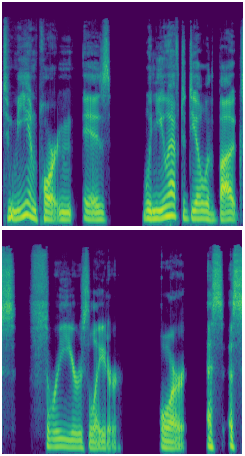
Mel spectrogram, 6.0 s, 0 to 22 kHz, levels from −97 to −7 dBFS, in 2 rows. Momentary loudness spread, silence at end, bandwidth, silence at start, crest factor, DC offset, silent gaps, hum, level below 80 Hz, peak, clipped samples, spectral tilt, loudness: 11 LU; 0 s; 16.5 kHz; 0 s; 18 dB; under 0.1%; 1.37-1.74 s, 3.20-3.29 s, 4.54-4.97 s, 5.33-5.51 s; none; -64 dBFS; -4 dBFS; under 0.1%; -4.5 dB/octave; -23 LUFS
